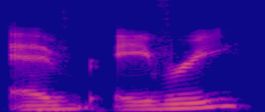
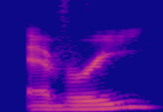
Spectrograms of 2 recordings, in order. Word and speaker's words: Avery: So when you research him, some people say Avery, some people say Every, Every, or Avery. Some people say his name was John Avery, or John Avery.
